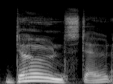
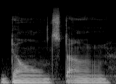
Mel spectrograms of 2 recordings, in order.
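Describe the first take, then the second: First: Dawn Stone in a loud, higher hammed-up southern drawl; southern accent. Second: Said in the usual way. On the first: Shown as a demonstration. Painter announcing the paint name, hammed-up southern accent. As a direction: belt out "Dawn Stone" like a southern good ol' boy. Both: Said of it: "I have to say it with a southern accent".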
